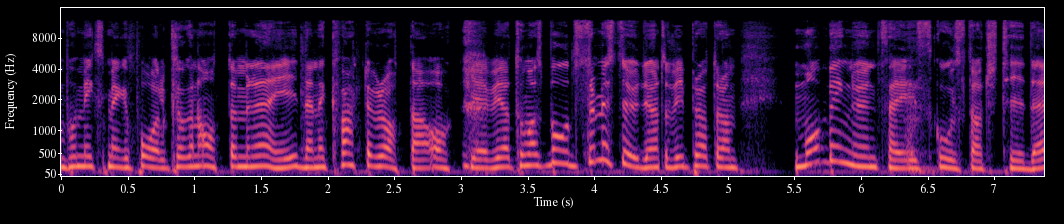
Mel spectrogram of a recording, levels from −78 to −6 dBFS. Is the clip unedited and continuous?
no; 1 cut; at 4.5 s

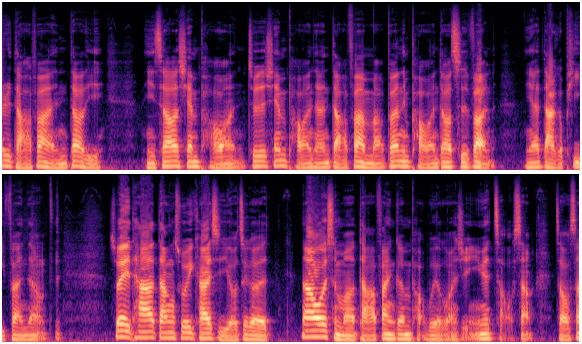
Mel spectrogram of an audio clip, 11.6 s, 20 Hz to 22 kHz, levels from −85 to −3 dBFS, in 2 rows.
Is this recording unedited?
no; 1 cut; at 8.7 s

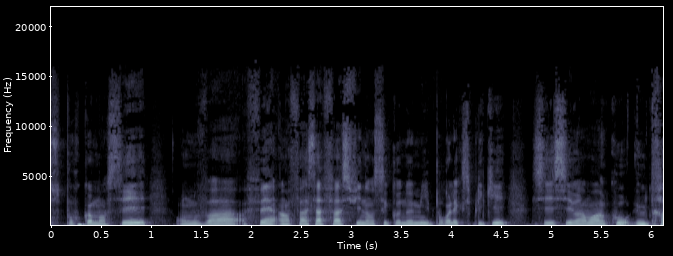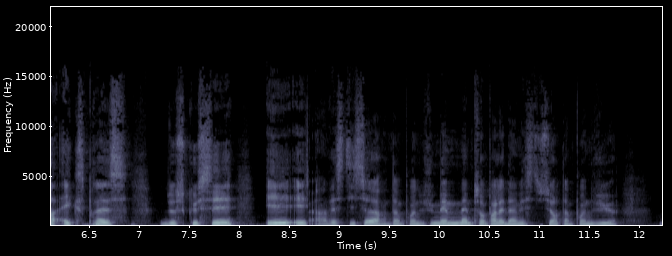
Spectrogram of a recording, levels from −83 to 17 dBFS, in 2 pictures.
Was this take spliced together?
yes; 1 cut; at 8.7 s

